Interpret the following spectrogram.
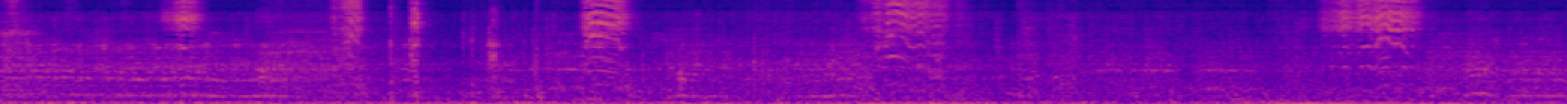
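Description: Absima Sherpa RC crawler's small electric motor and gears whining faintly as it creeps along, with a few short high-pitched chirps scattered through.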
